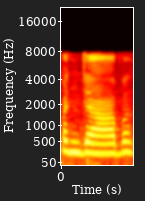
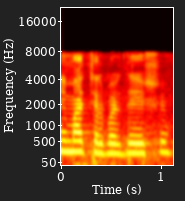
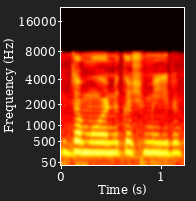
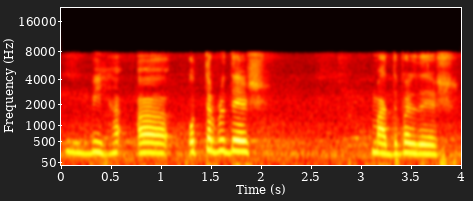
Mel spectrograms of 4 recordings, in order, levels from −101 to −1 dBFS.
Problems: background sounds at intervals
